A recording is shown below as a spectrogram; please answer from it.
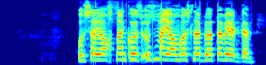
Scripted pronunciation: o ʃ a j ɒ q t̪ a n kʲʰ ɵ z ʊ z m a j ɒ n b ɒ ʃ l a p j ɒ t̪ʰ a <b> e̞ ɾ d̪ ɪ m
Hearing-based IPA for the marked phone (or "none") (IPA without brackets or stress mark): v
